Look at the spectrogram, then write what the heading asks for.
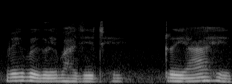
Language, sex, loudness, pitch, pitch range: Marathi, female, -28 LUFS, 145 Hz, 140-160 Hz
